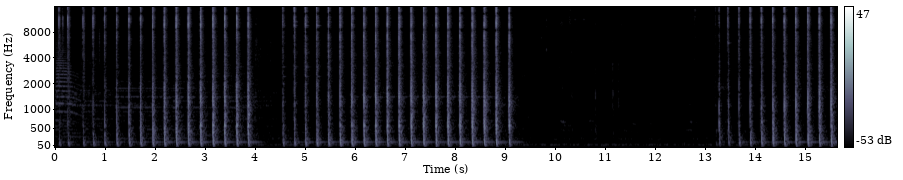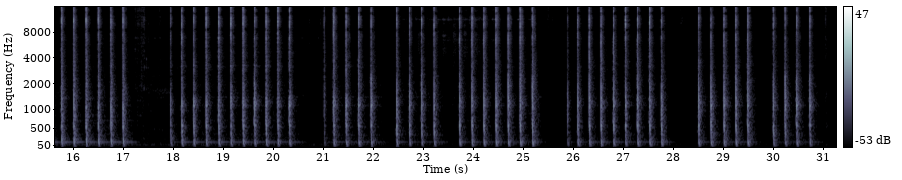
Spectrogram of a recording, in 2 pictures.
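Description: Hammer driving small nails through a heel tap into a leather shoe heel held on a shoe tree: quick light blows at about five a second, in runs of a few seconds with short gaps and a pause of about four seconds after the first nine seconds.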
